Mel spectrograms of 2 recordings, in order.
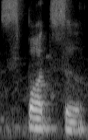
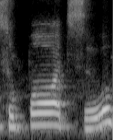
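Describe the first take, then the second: First: The u after s is silent. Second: The u after s is clearly voiced. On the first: The speaker calls it right. "devocalizing the u sound" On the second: The speaker calls it wrong. "this one is not supotsu"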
